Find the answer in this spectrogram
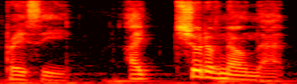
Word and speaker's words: précis: Précis is pronounced Précis.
